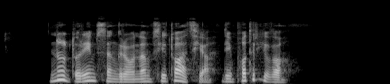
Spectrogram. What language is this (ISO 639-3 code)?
ron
